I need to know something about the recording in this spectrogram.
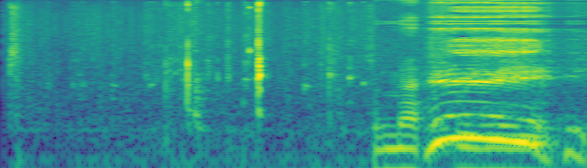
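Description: Faint rustles and clicks, then near the end a loud, drawn-out wordless voice (a man's "oooh"-like cry) that rises and falls in pitch over a low rumble of wind or handling on the microphone.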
